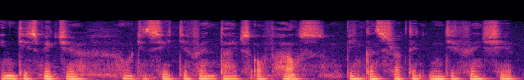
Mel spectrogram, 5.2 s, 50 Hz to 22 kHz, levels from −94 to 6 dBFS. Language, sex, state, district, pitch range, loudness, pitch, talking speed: English, male, Nagaland, Kohima, 120-125 Hz, -16 LUFS, 120 Hz, 170 wpm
